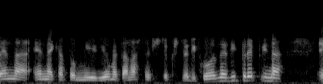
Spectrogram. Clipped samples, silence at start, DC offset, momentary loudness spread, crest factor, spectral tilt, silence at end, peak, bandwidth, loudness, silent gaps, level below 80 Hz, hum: under 0.1%; 0 s; under 0.1%; 8 LU; 16 dB; -7.5 dB/octave; 0 s; -14 dBFS; 5.2 kHz; -29 LUFS; none; -64 dBFS; none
